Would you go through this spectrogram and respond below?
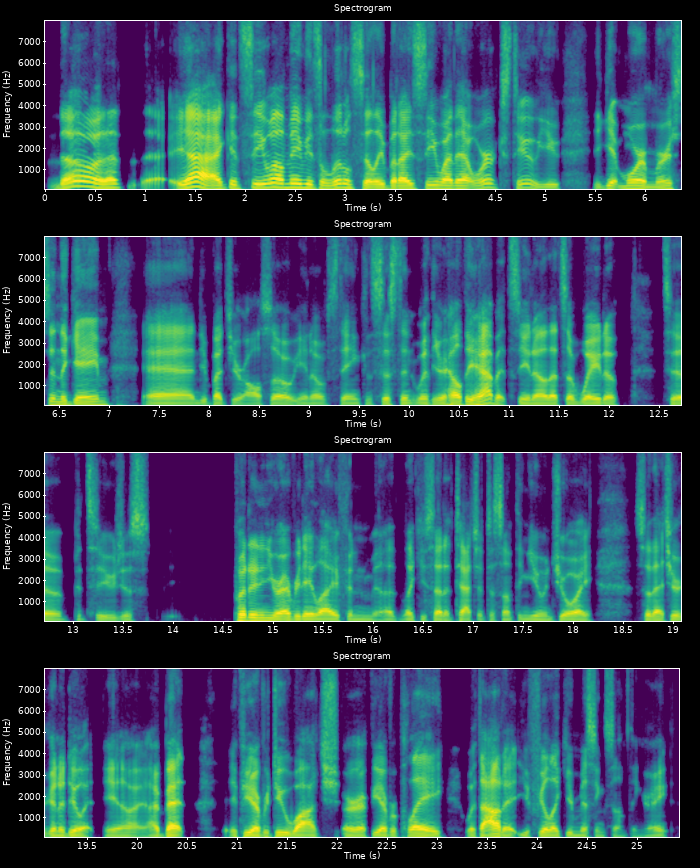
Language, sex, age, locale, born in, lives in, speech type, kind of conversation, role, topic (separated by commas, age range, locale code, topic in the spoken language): English, male, 50-54, en-US, United States, United States, conversation, podcast, host, What strategies help people build and maintain healthy habits over time?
